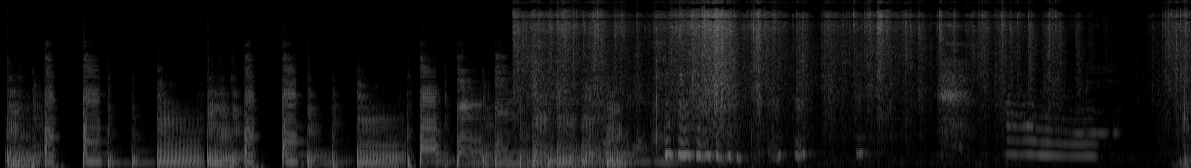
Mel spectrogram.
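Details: Plucked bass and guitar music with a voice speaking, then a busier stretch of music with sustained tones; no animal sound is heard.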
